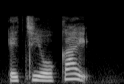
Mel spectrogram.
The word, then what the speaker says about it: エチオカイ: はい、このあなたたちを示す認証代名詞はエチオカイと発音します。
